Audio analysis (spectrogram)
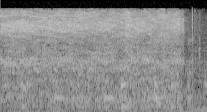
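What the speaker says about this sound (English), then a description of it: "And you spray directly on the hair." Hair color spray hisses onto hair in a continuous, soft aerosol stream that cuts off near the end.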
